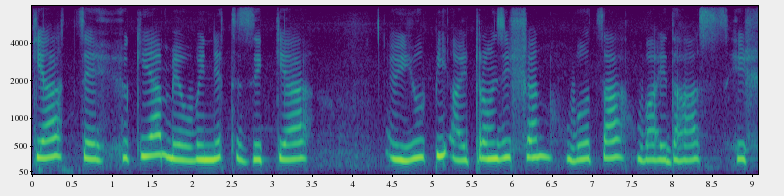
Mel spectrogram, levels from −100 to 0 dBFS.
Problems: background sounds at intervals, low volume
